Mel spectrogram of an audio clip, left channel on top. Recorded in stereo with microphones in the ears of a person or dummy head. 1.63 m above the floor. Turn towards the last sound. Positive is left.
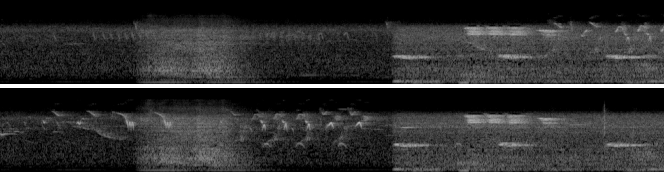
turn(degrees=-10)  # may be behind; listen again after turning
